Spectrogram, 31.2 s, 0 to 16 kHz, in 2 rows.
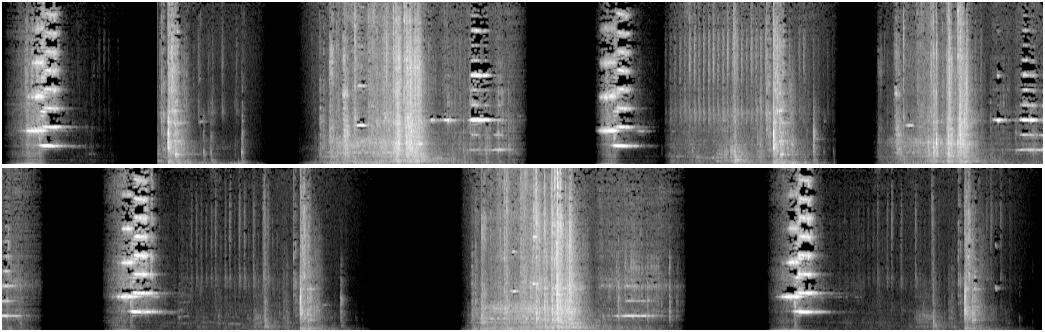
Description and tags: Elevator Doors 2
Old elevators doesn't just make metallic creaks or squeaks for annoyance, but to proudly reveal how long it still kept going. Annoying as it sounds (pun intended), they still work in service!
(Recorded using a Zoom H1 recorder, mixed in Cakewalk by Bandlab)
Close, Door, Elevator, Metal, Open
